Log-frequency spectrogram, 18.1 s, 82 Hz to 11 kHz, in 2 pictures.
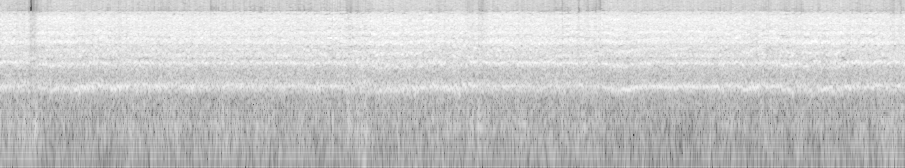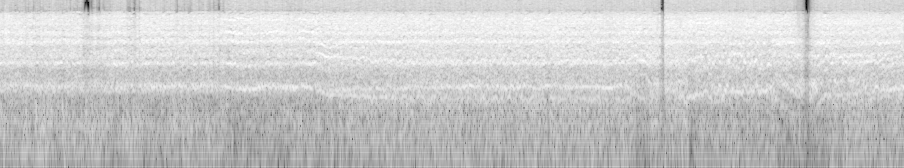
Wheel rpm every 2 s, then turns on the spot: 230, 230, 230, 230, 230, 230, 200, 170, 140.
none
